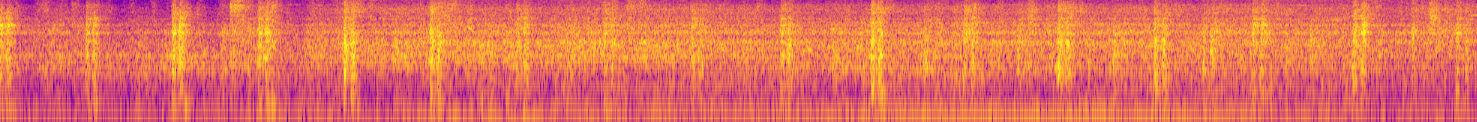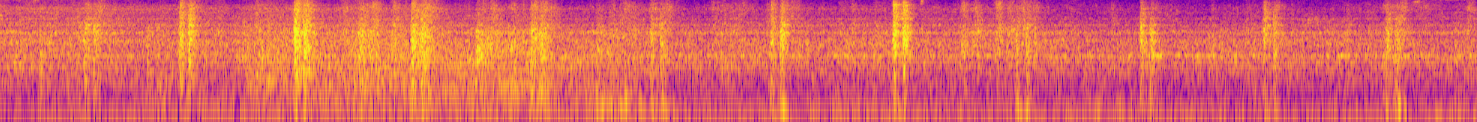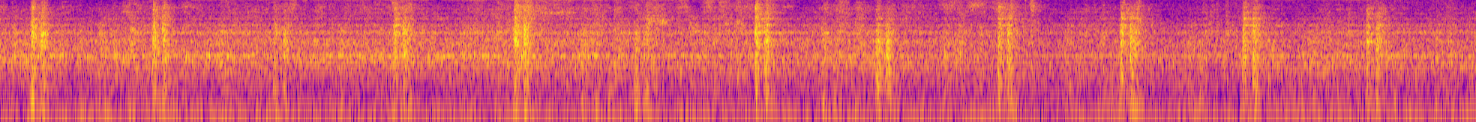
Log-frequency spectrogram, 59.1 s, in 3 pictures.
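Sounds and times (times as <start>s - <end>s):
railcar engine and rolling drone: 0.0s - 59.0s
wheels clicking over rail joints: 10.2s - 28.7s.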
